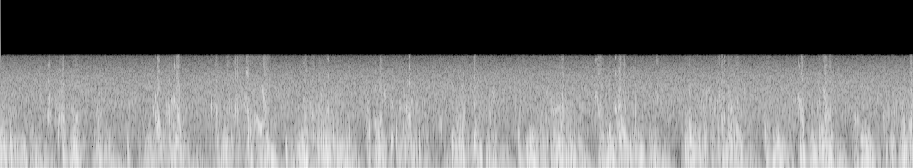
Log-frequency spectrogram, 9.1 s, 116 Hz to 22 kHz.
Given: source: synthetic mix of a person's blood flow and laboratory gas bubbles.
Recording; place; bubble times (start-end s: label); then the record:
Doppler ultrasound of blood flow; precordium
0.00-0.19 s: bubbles
0.44-0.88 s: bubbles
0.94-1.07 s: bubbles
1.23-1.33 s: bubbles
1.41-1.43 s: bubbles
1.49-1.86 s: bubbles
2.06-2.78 s: bubbles
2.82-3.52 s: bubbles
3.64-4.29 s: bubbles
4.37-4.44 s: bubbles
4.49-4.83 s: bubbles
4.87-4.98 s: bubbles
5.14-5.25 s: bubbles
5.29-5.87 s: bubbles
5.93-6.43 s: bubbles
6.55-6.60 s: bubbles
6.81-7.52 s: bubbles
7.62-8.09 s: bubbles
8.12-8.37 s: bubbles
8.52-8.66 s: bubbles
8.80-9.14 s: bubbles
From the record:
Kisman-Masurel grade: 342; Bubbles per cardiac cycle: rolling drumbeat, 9 or more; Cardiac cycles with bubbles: 100%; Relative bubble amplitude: moderate (0.250 to 0.450); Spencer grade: 3 (all of the cardiac periods contain showers or single bubble signals, but not dominating or overriding the cardiac motion signals); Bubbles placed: anywhere in the cardiac cycle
